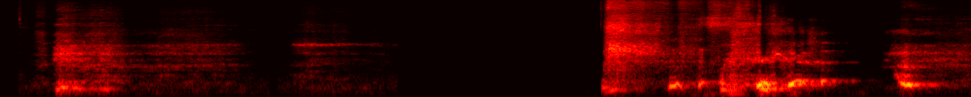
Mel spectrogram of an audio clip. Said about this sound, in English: I hope that yawn was picked up.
